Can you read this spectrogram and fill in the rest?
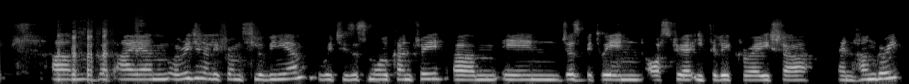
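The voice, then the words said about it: Hard-to-place Eastern European accent. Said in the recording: “my accent might be hard to place ... They definitely say it's easterly”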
